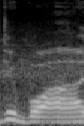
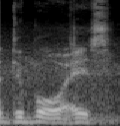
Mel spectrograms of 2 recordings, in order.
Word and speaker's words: Du Bois: And yes, I'm trying to pronounce that right. Not Du Bois, Du Bois.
